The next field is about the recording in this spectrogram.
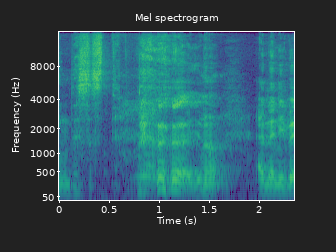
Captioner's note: laughs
